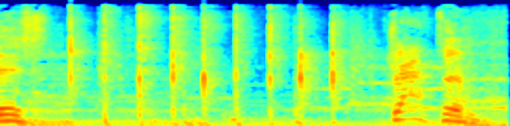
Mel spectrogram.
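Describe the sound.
Rapid, evenly spaced hand claps, about a dozen sharp smacks in quick succession, with voices sounding over them, especially toward the end.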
